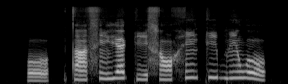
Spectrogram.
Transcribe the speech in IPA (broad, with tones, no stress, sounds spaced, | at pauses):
o˨ | t ã˨ s ĩ˧ j ɛ˦ k i˧ s ɔ̃˧ h ĩ˦ k i˦ b ĩ˦ w o˦˨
